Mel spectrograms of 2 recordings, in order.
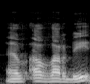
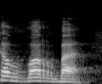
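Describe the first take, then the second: First: The word ends with an i vowel. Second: The word ends with an a vowel. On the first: The speaker calls it wrong. "ربما قرأتها وهما الضربي" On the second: The speaker calls it right. "لكن هي تقرأ هكذا"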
